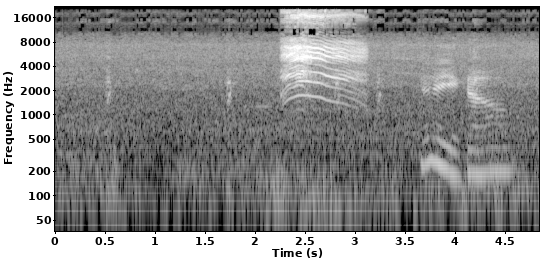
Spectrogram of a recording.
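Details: A catbird protecting its nest on a boardwalk, tail fanned, gives a single harsh, nasal, mewing call under a second, followed by soft human speech over steady background hiss; meowing and chirps may come from the mate or a possible intruder.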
